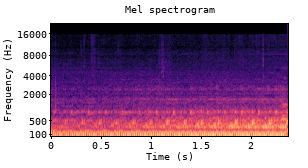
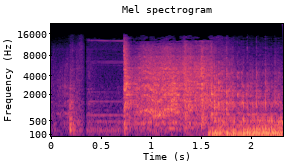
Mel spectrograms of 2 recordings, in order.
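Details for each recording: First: Truck after installing a Silverado transfer case and welding in a custom exhaust: deep, even tailpipe rumble with a steady low throb, no rattles or leaks; normal exhaust note. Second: Pickup truck, cold start with the exhaust cut off upstream by the previous owner: catches after short crank, loud deep blatty idle with throttle blips; loud exhaust from cut-off pipe, custom exhaust later welded in.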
